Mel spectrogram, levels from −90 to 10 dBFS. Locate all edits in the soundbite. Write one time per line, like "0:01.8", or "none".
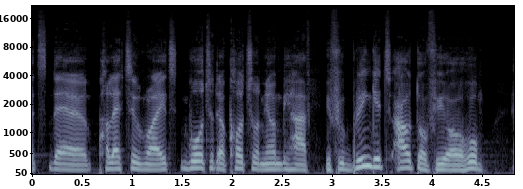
0:01.4
0:02.8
